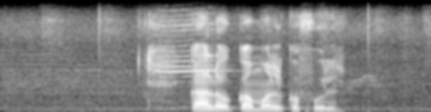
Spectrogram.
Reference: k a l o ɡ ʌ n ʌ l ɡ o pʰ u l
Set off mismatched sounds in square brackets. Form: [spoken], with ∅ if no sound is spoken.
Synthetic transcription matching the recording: k a l o [k] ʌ [m] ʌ l [k] o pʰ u l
